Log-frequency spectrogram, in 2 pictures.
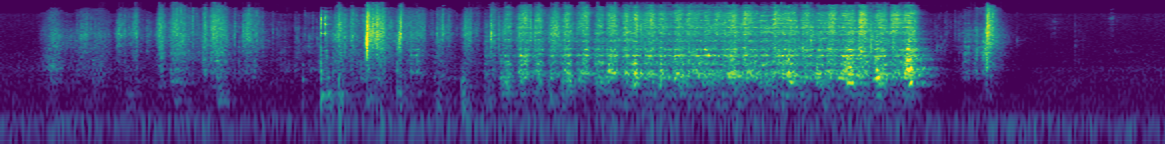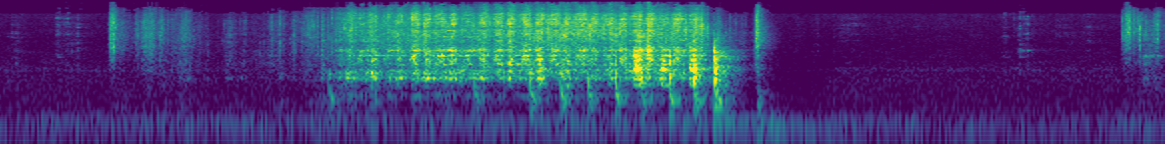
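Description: Sandpaper wrapped around a small wooden block rubbing back and forth over quadcopter main plates, two long stretches of steady scratchy scraping separated by a quiet pause, close and fairly soft.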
